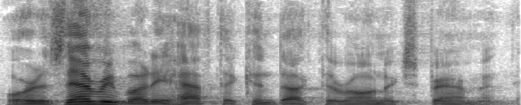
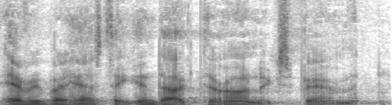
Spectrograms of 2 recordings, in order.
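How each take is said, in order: First: Said in the usual way. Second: Fast, low, much softer answer; quick low aside. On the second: Real, not acted. Speaker answering his own question, quick quiet aside. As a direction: toss the answer off quickly under the voice.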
